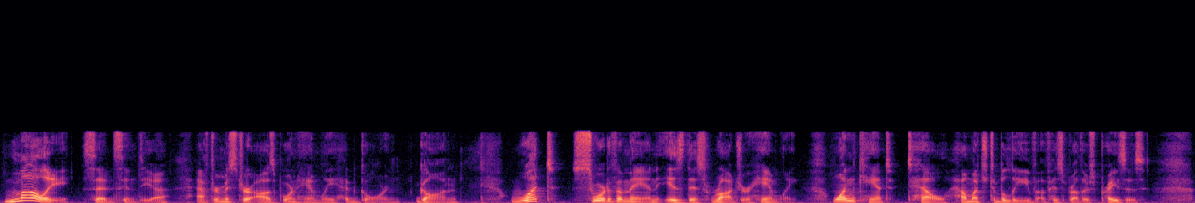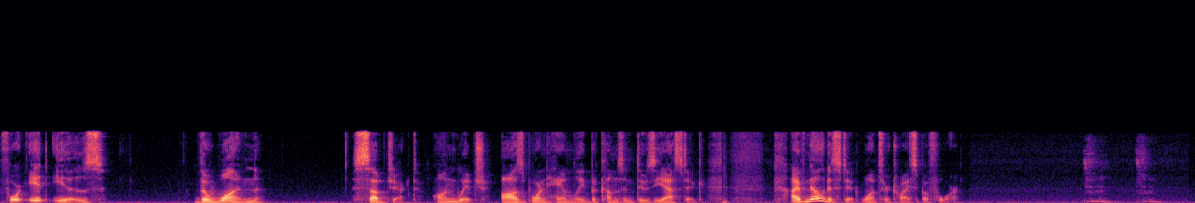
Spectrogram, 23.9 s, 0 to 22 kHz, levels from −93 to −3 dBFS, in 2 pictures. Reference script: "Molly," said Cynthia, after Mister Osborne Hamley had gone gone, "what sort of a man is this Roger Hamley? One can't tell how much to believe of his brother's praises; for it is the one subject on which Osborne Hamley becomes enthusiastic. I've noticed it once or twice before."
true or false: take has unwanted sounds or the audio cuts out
true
